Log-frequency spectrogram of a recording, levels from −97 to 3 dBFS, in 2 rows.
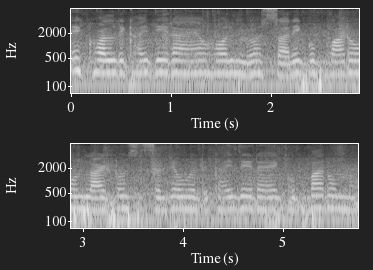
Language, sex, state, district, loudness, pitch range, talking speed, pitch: Hindi, female, Bihar, Gopalganj, -17 LUFS, 205-220 Hz, 240 wpm, 215 Hz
